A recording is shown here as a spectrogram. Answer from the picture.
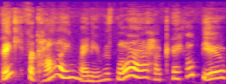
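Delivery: polished phone voice. Showing her phone voice while telling about a call; polished customer-service phone voice. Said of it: "you know my phone voice".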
